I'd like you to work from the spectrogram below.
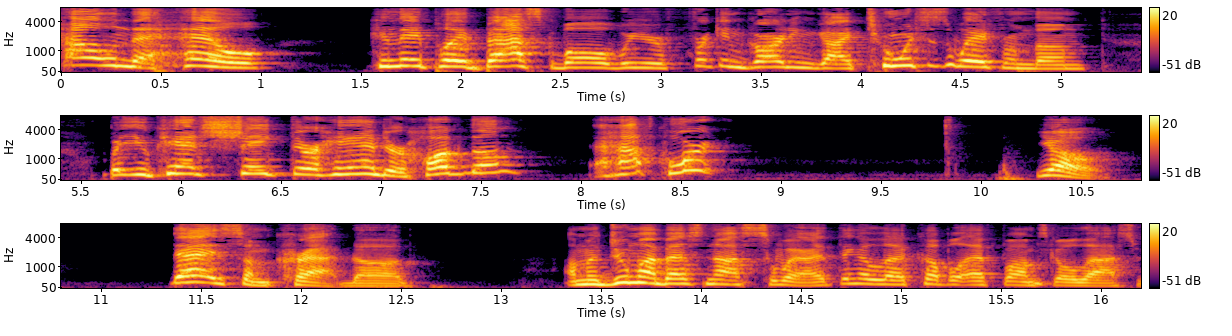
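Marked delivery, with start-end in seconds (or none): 0.0-12.6 heated, fed-up angry rant, pitched up. Ranting during the random topic of the day segment; angry rant. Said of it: "I was angry".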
